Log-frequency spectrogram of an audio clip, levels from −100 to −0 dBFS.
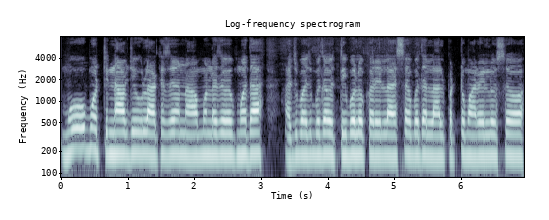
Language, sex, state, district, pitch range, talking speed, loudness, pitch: Gujarati, male, Gujarat, Gandhinagar, 175-180 Hz, 155 wpm, -15 LUFS, 175 Hz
